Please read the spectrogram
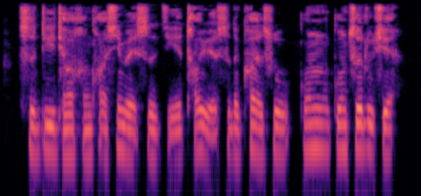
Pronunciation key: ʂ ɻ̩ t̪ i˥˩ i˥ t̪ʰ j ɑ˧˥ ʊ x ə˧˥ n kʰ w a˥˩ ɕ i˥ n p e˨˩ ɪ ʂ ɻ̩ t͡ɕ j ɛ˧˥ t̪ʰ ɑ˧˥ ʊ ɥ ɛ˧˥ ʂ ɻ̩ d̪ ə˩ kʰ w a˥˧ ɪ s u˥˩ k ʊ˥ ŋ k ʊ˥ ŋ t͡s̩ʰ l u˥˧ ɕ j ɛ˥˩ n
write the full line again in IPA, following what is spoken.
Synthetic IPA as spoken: ʂ ɻ̩ t̪ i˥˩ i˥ t̪ʰ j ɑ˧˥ ʊ x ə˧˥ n kʰ w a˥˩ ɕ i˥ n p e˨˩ ɪ ʂ ɻ̩ t͡ɕ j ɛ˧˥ t̪ʰ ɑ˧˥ ʊ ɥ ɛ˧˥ ʂ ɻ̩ d̪ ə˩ kʰ w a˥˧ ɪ s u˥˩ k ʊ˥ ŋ k ʊ˥ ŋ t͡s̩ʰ l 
